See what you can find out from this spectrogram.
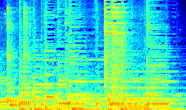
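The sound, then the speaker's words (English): An iced teaspoon clinks against a glass while stirring lavender lemonade, a steady run of bright, ringing taps with no talk. “right before you serve it, take your iced teaspoon, stir it up, and that is our summertime lavender lemonade.”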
